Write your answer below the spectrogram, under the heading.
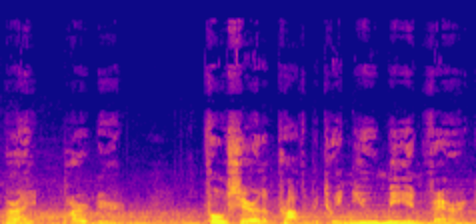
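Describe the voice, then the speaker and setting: Blunt, animated dwarf boss, music behind. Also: male voice, rumbling low, moderate pace, creaky, full character voice. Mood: impressed, eager. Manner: blunt, brusque. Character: gruff, suspicious, money-minded male dwarf expedition boss. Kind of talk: video game voice acting. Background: loud music.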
